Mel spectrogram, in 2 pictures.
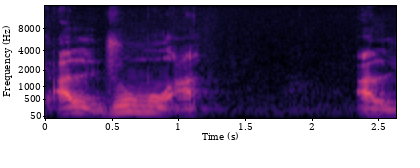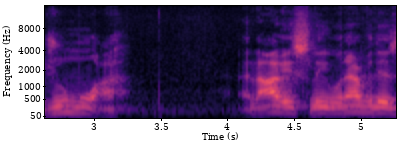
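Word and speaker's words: الجمعة: He says Al-Jumu'ah, the well-known pronunciation, the lugha, the specific style of reciting it and reading it is with a Jumu'ah, with a dhamma vowel sound on the jim, a dhamma vowel sound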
